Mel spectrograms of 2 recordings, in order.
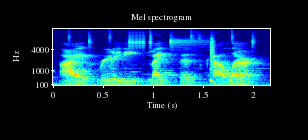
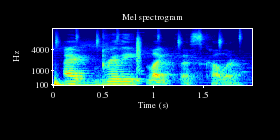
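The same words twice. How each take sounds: First: The voice sounds lively and natural. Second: The voice sounds flat and robotic.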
